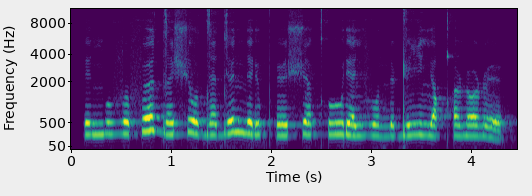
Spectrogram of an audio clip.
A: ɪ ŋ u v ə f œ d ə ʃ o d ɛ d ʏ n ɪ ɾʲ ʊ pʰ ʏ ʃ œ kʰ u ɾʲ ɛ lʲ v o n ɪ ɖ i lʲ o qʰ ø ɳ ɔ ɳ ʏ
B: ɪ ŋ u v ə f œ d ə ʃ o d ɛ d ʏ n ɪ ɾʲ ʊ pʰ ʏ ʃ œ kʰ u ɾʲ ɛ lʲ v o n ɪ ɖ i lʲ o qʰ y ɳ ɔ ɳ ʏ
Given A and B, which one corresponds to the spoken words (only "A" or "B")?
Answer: B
